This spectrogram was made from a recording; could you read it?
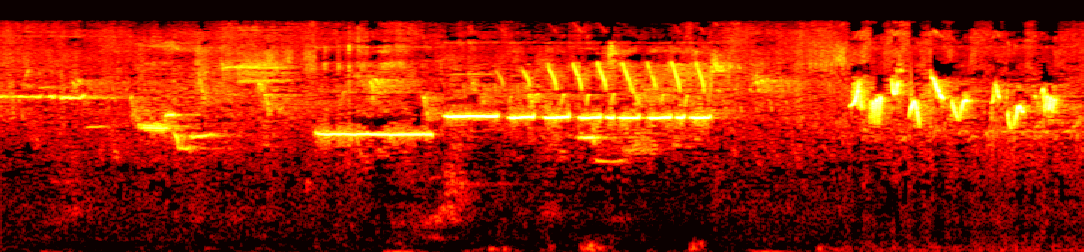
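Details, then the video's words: Cardinal song: assorted high whistles lead into a long level whistle, then rapid pulsed repeats of a clear note, and finally a burst of quick sharp sweeping notes. "Suara Burung Kardinal"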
